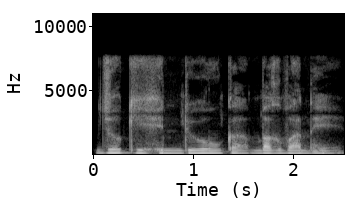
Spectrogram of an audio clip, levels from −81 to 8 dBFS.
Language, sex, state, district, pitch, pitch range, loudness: Hindi, male, Arunachal Pradesh, Longding, 105 Hz, 100-115 Hz, -20 LUFS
